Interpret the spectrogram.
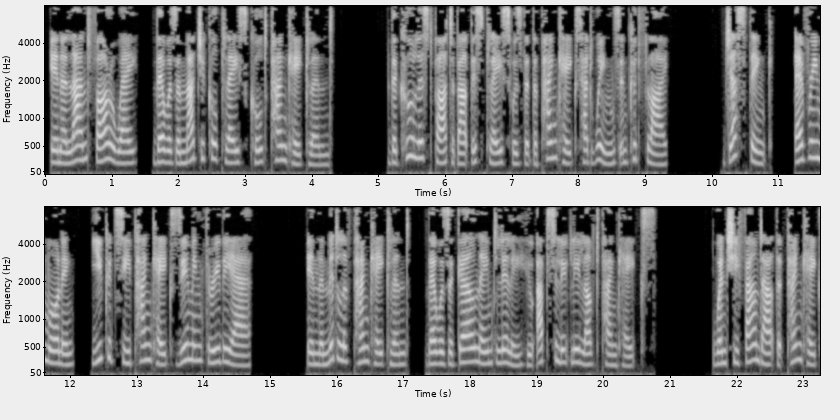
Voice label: ESL Short Stories for Kids Upper Intermediate NORMAL Reading; The Land of Flying Pancakes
